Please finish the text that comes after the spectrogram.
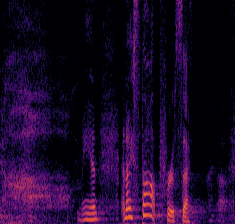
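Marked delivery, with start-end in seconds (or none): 0.0-1.2 breathy whispered "oh, man" of reluctance; whispered groan. Retold or imitated. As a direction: sigh the words out in a whisper. Groaning at the inner command.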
